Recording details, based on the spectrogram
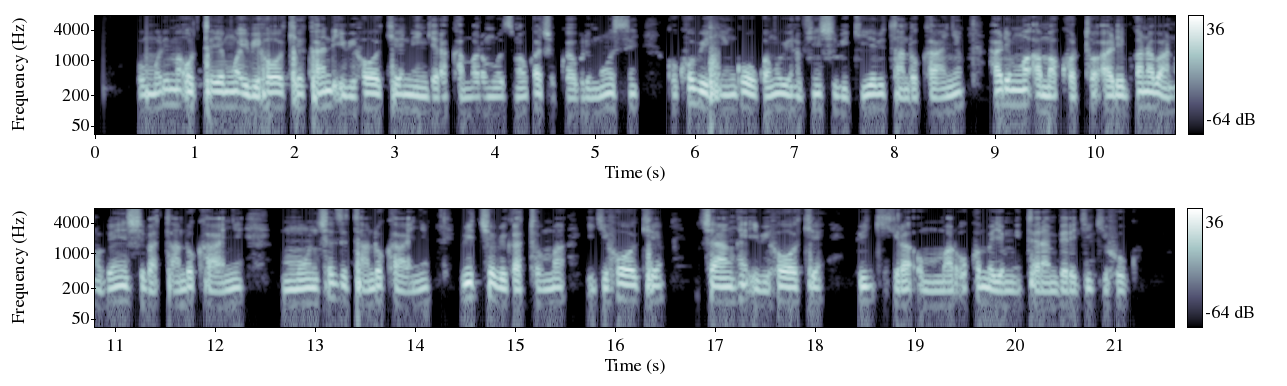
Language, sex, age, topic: Rundi, male, 18-24, agriculture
